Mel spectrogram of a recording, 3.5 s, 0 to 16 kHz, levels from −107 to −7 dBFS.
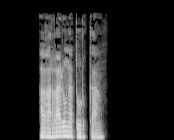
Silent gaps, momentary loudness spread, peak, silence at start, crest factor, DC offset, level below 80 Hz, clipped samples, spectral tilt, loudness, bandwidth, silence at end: none; 10 LU; -2 dBFS; 0.8 s; 24 dB; under 0.1%; -44 dBFS; under 0.1%; -6.5 dB/octave; -23 LUFS; 11 kHz; 1.4 s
